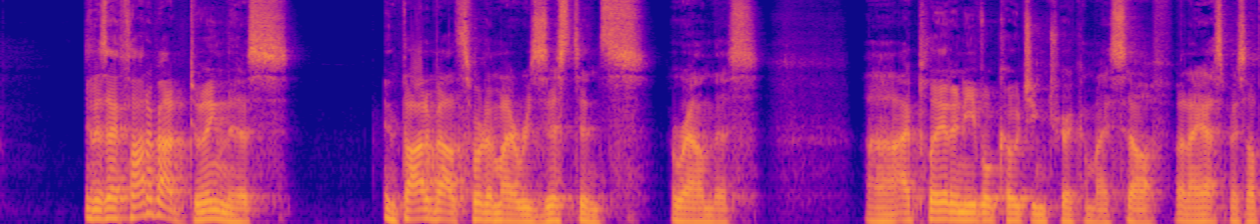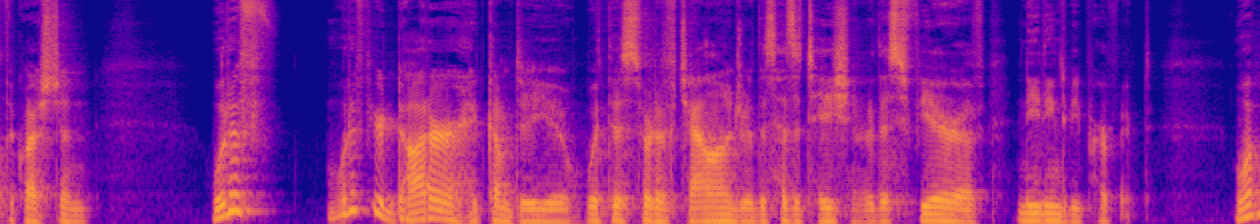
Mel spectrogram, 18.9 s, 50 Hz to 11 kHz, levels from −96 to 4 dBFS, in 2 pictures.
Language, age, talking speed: English, 30-49, 185 wpm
